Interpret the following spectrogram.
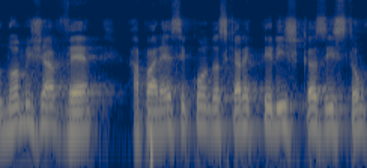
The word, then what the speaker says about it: Javé: Entretanto, aos poucos, este nome vem sendo substituído pela forma Yahvé ou Javé, que é a pronúncia mais próxima do original.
